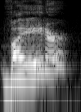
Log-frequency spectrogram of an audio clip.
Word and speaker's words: Viator: Viator, like Aviator without the A.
